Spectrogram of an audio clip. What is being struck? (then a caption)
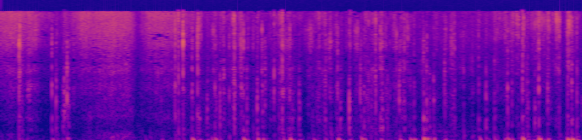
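Textured foam sheet. Fingertips scratch a red textured foam block held above the microphone. The result is a dense run of soft, dull, low scratches and muffled thumps with very little brightness, growing louder and busier after the first second.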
